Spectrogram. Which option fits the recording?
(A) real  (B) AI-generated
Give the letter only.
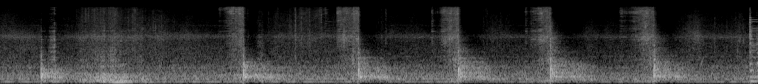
A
